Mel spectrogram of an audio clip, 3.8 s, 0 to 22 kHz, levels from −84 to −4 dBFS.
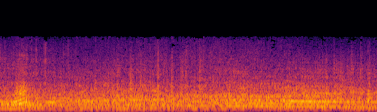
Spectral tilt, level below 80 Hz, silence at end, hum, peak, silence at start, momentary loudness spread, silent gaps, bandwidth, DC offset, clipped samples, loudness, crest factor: -7 dB/octave; -42 dBFS; 0 s; none; -6 dBFS; 0 s; 4 LU; none; 6.8 kHz; under 0.1%; under 0.1%; -23 LUFS; 16 dB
